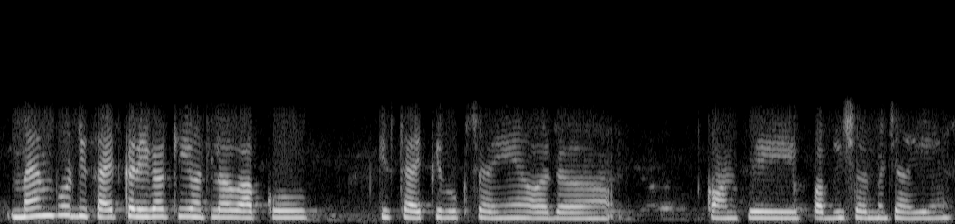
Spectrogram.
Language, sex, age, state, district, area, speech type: Urdu, female, 18-30, Delhi, East Delhi, urban, conversation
